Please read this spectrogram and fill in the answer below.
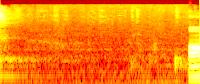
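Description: Felt-tip marker writing on a whiteboard, faint strokes during a pause in speech, with a man's voice coming in near the end.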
